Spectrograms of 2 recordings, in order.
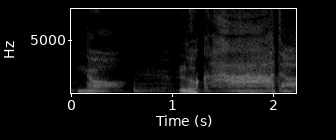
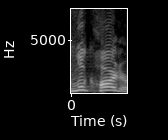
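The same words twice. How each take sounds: First: Low, slow, soft wise baboon voice; hushed Rafiki voice. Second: Higher, louder Rafiki take; lightly voiced Rafiki. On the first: Pretend. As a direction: drop low and drag it out like the old baboon. Rafiki line, deep and slow. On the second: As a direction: punch it out as the wise baboon. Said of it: "I practiced that for the week".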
